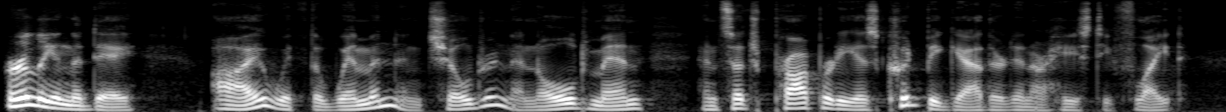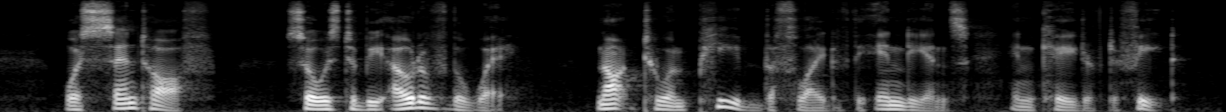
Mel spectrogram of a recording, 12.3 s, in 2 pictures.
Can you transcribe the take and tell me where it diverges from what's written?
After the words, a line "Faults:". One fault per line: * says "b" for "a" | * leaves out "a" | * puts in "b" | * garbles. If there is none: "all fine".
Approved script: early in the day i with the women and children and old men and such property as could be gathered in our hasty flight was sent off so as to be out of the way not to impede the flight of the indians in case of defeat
early in the day i with the women and children and old men and such property as could be gathered in our hasty flight was sent off so as to be out of the way not to impede the flight of the indians in cage of defeat
Faults:
* says "cage" for "case"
